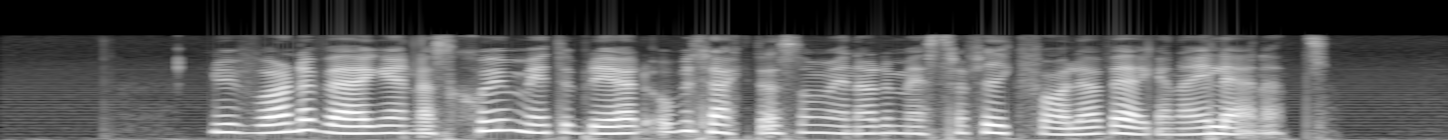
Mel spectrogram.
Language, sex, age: Swedish, female, 19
